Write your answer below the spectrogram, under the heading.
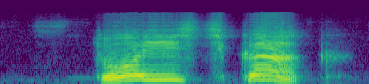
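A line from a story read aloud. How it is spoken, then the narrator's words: Loud speech. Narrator (Russian): громко заговорила массовичка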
